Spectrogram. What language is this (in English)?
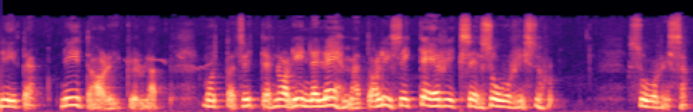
Finnish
